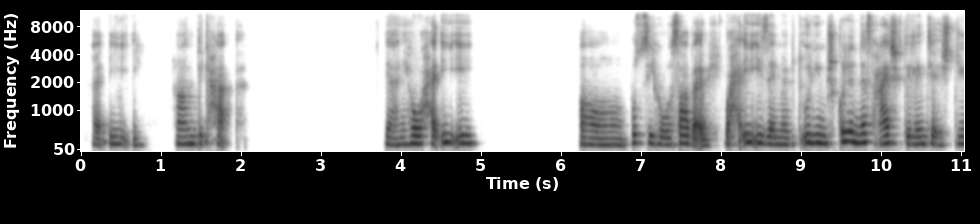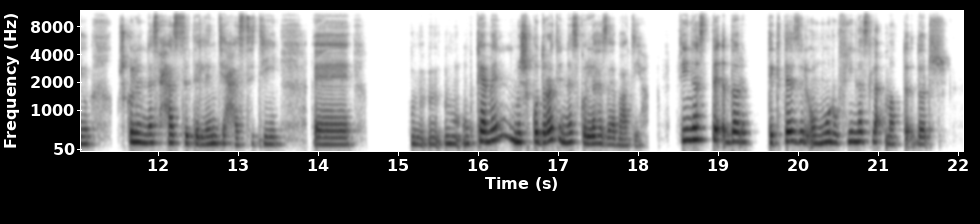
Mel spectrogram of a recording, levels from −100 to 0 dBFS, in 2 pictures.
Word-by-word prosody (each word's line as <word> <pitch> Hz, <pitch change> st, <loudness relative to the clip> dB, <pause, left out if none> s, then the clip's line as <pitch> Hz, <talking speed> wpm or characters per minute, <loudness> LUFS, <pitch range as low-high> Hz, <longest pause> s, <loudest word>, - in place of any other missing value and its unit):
حقيقي، 175 Hz, -6 st, -8 dB, 0.4 s
عندِك 180 Hz, +2 st, -3 dB
حق. -, -, -7 dB, 1.9 s
يعني 165 Hz, 0 st, -6 dB
هو 185 Hz, 0 st, +4 dB
حقيقي 195 Hz, 0 st, -1 dB, 1.3 s
آه، 155 Hz, -2 st, -4 dB
بُصّي 200 Hz, -2 st, -3 dB
هو 165 Hz, -1 st, -3 dB
صعب 190 Hz, +3 st, +1 dB
أوي 140 Hz, +1 st, +2 dB, 0.2 s
وحقيقي 205 Hz, -1 st, -1 dB
زي 180 Hz, -2 st, -1 dB
ما 165 Hz, 0 st, -4 dB
بتقولي، 200 Hz, +5 st, -1 dB
مش 190 Hz, 0 st, -2 dB
كلّ 235 Hz, 0 st, +4 dB
الناس 215 Hz, 0 st, +3 dB
عاشت 195 Hz, +2 st, -1 dB
اللي 175 Hz, -1 st, -1 dB
أنتِ 180 Hz, +1 st, -4 dB
عِشتيه، 175 Hz, +2 st, -4 dB, 0.4 s
مش -, -, -9 dB
كلّ 230 Hz, -1 st, +7 dB
الناس 205 Hz, -1 st, +2 dB
حسّت 200 Hz, -3 st, -1 dB
اللي 170 Hz, 0 st, -1 dB
أنتِ 190 Hz, +1 st, -1 dB
حسّيتيه 175 Hz, 0 st, -8 dB, 0.5 s
آآ، 165 Hz, 0 st, -1 dB, 0.8 s
م -, -, -3 dB, 0.4 s
م 185 Hz, -1 st, -2 dB
م -, -, -1 dB
كمان 275 Hz, +5 st, +5 dB
مش 225 Hz, 0 st, +5 dB
قُدُرات 230 Hz, +5 st, +5 dB
الناس 225 Hz, -2 st, +1 dB
كلّها 185 Hz, -1 st, +3 dB
زي 165 Hz, -2 st, -4 dB
بعضيها، 145 Hz, -2 st, -11 dB, 0.4 s
في 260 Hz, +1 st, +3 dB
ناس 280 Hz, 0 st, +6 dB
تقدَر 235 Hz, -4 st, +5 dB, 0.2 s
تجتاز 230 Hz, +5 st, +5 dB
الأمور 215 Hz, 0 st, +1 dB
وفي 230 Hz, +4 st, -2 dB
ناس 235 Hz, 0 st, +1 dB
لأ 230 Hz, -, 0 dB
ما 175 Hz, -, -3 dB
بتقدَرش، 175 Hz, 0 st, -6 dB
190 Hz, 135 wpm, -24 LUFS, 175-220 Hz, 1.9 s, كلّ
